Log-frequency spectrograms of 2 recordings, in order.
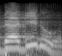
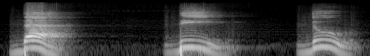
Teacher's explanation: ujung lidah menempel di Pangkal gigi di atas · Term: Dal Arabiyah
